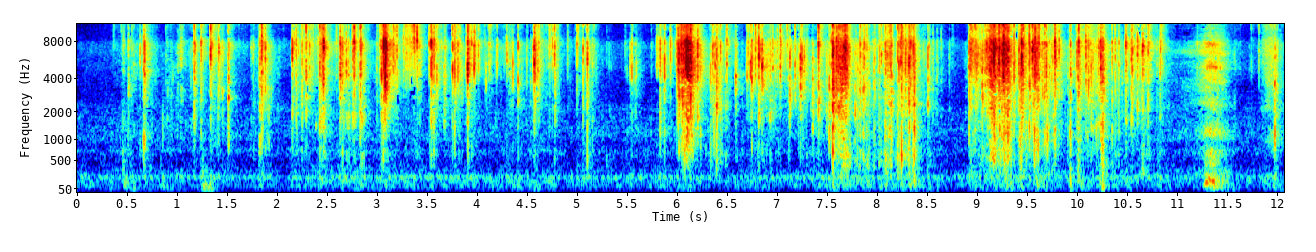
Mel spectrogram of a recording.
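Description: Foil Pokémon booster pack wrapper crinkling in the hands as it is torn open: a run of quick, irregular crackles, loudest about halfway through and again in a longer burst about three quarters of the way in.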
